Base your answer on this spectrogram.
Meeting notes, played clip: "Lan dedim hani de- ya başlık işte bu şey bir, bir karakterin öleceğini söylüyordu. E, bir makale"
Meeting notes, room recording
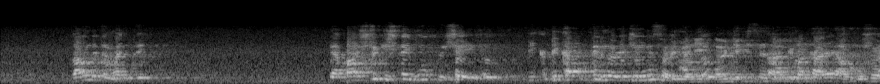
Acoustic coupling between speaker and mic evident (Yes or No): Yes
